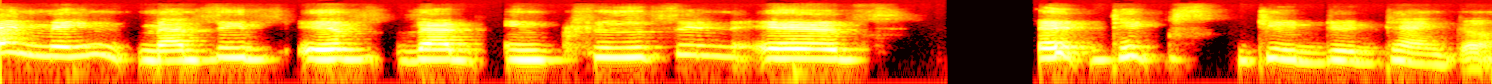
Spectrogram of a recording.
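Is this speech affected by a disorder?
Yes: cerebral palsy.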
